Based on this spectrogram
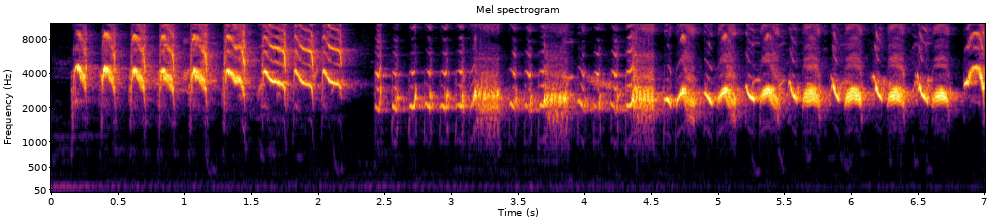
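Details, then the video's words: Hwamei pouring out a loud, clear, chatty song: quick repeated high notes about three per second, then an unbroken stream of rapid, jumbled warbling phrases. "Hwamei/wambi gacor full isian suara keras jernih"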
